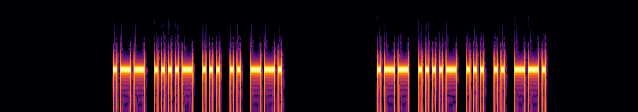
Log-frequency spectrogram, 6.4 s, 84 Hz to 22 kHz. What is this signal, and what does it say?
Morse code, heard as a keyed tone, about 34 wpm, 700 Hz. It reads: W4SIG W4SIG
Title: Call Signs Repeated 3x - 35wpm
